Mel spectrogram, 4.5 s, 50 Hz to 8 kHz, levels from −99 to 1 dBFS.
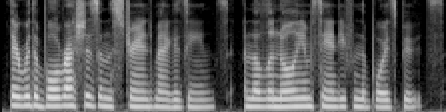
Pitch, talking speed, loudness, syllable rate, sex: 210 Hz, 215 wpm, -19 LUFS, 6.3 syllables/s, female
